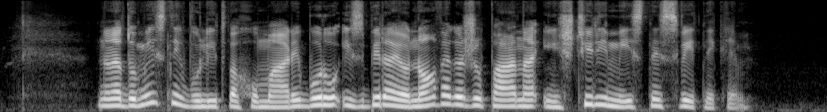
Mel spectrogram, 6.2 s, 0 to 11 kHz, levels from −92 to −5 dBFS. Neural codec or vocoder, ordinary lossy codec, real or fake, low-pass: vocoder, 22.05 kHz, 80 mel bands, Vocos; none; fake; none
